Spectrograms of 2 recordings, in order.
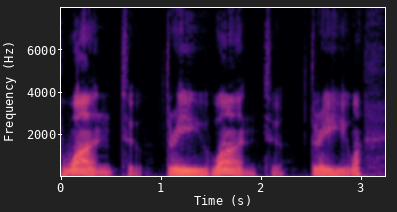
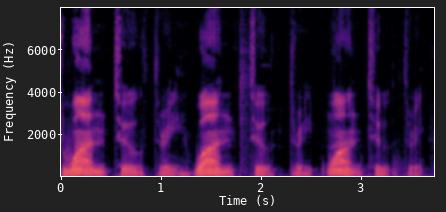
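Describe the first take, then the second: First: One is stressed and three leads onward. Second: All beats are said evenly, without inflection.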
